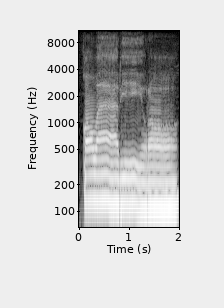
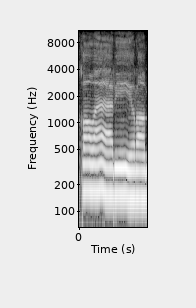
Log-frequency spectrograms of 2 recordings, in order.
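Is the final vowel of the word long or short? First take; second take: long; short. First: The final vowel is held long before a stop. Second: The final vowel is short, flowing into the next word. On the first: The reciter stops at the end of the verse. "yang pertama diwakofkan menjadi roknya panjang" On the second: The reciter continues without stopping. "dua-duanya dibaca wasol"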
